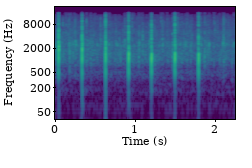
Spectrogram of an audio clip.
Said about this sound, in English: Can we give God just some love? Every hand clapping, can we just give it up for Jesus today?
